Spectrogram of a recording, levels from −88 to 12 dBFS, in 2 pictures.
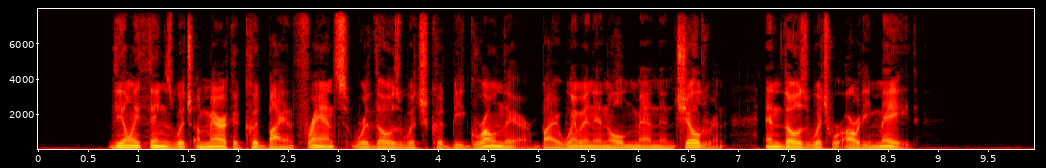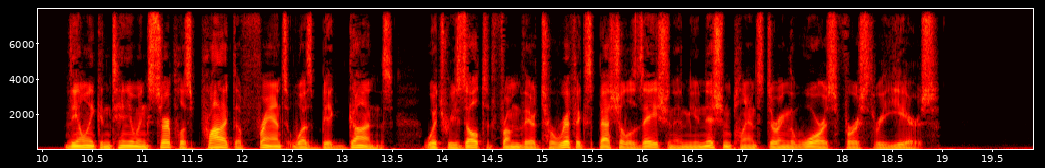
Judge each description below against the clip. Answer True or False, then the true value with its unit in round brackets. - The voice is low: True (80 Hz)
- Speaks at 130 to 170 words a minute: True (165 wpm)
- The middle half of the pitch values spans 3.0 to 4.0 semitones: False (5.0 semitones)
